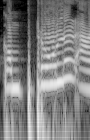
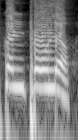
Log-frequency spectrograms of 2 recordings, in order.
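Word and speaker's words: Comptroller: shell appointed by डी कॉम्प्ट्रॉलर and auditor general कंट्रोलर इसको नहीं pronounce करेंगे दिस इसे नॉट कंट्रोलर दिस इस कम पैट्रोल ठीक है सी एंड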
